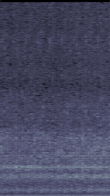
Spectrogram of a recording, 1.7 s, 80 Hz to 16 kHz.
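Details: 2008 Isuzu Panther LS Turbo diesel: smooth regular idle, steady low throb and light even clatter, clean exhaust, nothing abnormal; normal idle.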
